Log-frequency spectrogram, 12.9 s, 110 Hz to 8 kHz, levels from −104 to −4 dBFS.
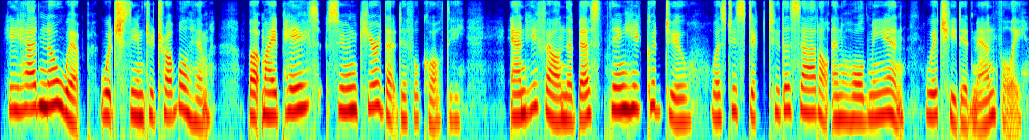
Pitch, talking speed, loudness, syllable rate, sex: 240 Hz, 180 wpm, -17 LUFS, 4.3 syllables/s, female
